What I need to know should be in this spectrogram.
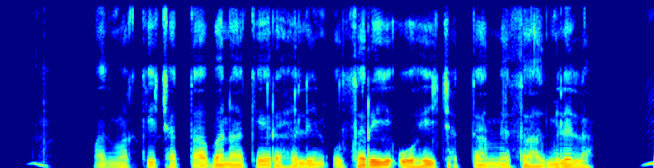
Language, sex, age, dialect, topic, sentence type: Bhojpuri, male, 18-24, Western, agriculture, statement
